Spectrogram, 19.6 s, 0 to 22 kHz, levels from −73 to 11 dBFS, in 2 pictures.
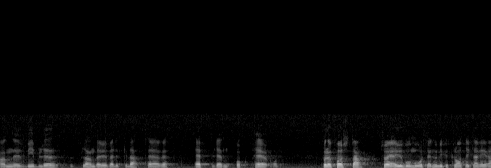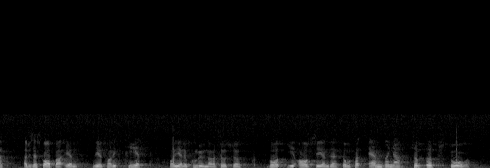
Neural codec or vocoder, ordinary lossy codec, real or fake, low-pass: vocoder, 44.1 kHz, 128 mel bands every 512 samples, BigVGAN v2; Opus, 64 kbps; fake; 7.2 kHz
